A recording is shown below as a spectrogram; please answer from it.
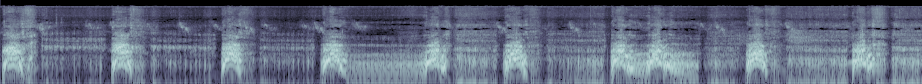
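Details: Angry Kangal, an Anatolian shepherd dog, reacting to teasing hand gestures with a steady run of about nine gruff, deep barks, roughly one per second, with growls between some.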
